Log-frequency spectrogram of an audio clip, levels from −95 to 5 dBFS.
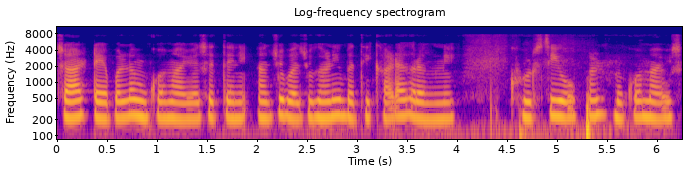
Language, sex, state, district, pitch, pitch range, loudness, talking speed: Gujarati, female, Gujarat, Valsad, 220 Hz, 215-225 Hz, -18 LUFS, 165 wpm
